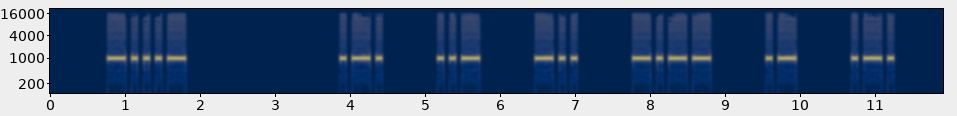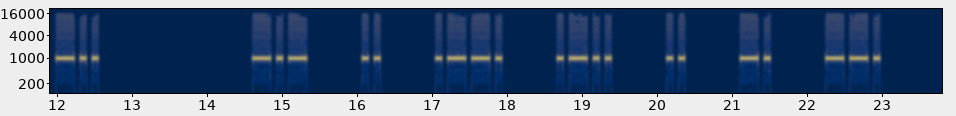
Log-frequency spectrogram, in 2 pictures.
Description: Morse code, heard as a keyed tone, about 15 wpm, spaced as for 8 wpm, 1000 Hz. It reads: <BT> RUDYARD KIPLING
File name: qotdfiles / 8wpm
